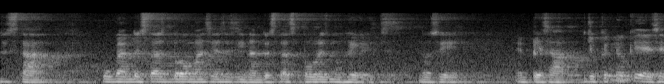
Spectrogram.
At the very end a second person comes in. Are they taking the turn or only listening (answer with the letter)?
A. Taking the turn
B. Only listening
B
